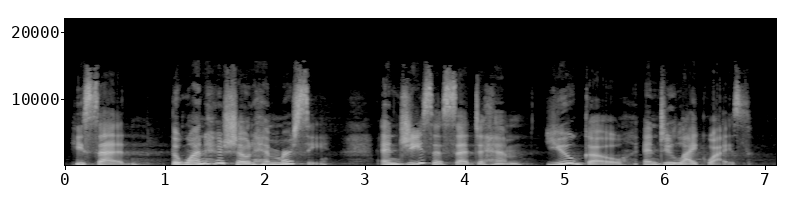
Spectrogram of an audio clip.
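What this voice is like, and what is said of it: Speaks with an accent. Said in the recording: “Your accent is my favorite.”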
